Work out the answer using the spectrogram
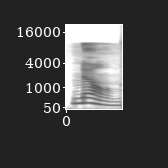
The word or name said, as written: gnome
